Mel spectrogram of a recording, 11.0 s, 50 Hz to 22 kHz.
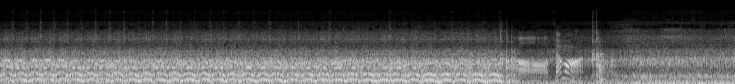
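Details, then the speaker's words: Oliver 1355 tractor diesel cranking steadily about eight seconds with no firing, after a new fuel pump and bleeding air from the injection pump. No fuel reaches the injectors; the owner suspects a bad pump or a stuck rack. "all right any fuel yet nothing starting to lose Faith friends maybe our pump is no good after all even if it's not in time it should still Pump Fuel"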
